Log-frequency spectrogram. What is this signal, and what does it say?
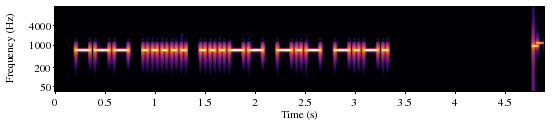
Morse code, heard as a keyed tone, about 25 wpm, 700 Hz. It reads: O53KC
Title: Code Groups - 5 Letter:Numbers - 25wpm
